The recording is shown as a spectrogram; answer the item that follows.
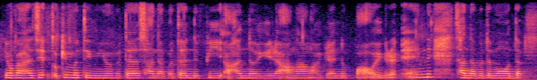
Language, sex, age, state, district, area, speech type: Manipuri, female, 18-30, Manipur, Bishnupur, rural, spontaneous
